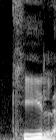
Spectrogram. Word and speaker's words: Keeley: Keeley, that's how they say it.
